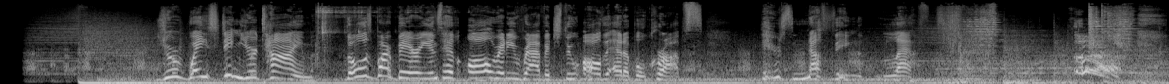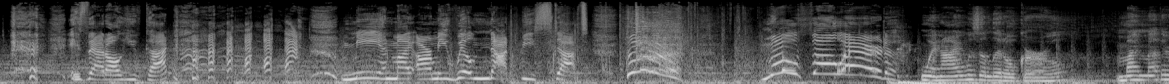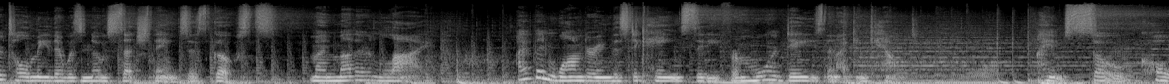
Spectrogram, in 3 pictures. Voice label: Interactive (Gaming), femalevoices; Interactive (Gaming) Demo

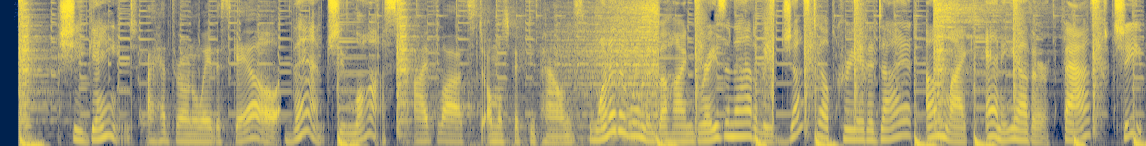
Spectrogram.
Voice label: Affiliate, female voices

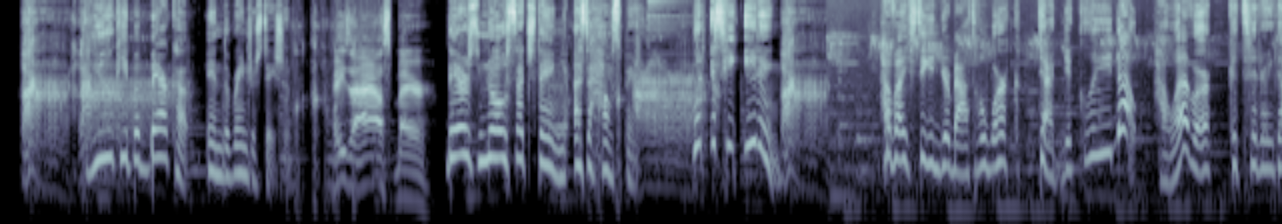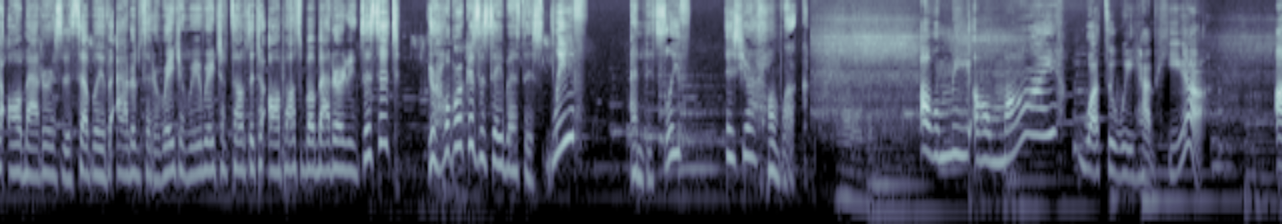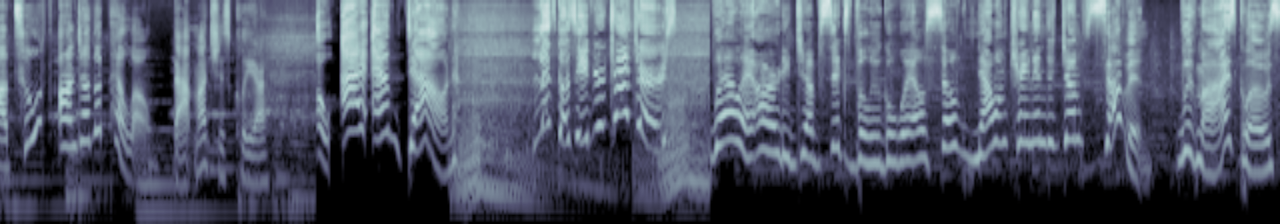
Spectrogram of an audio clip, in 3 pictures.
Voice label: Animation, female voices

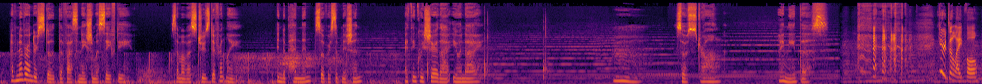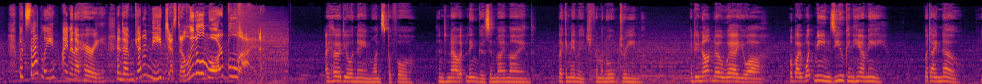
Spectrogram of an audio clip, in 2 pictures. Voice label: Full Game, female voices

